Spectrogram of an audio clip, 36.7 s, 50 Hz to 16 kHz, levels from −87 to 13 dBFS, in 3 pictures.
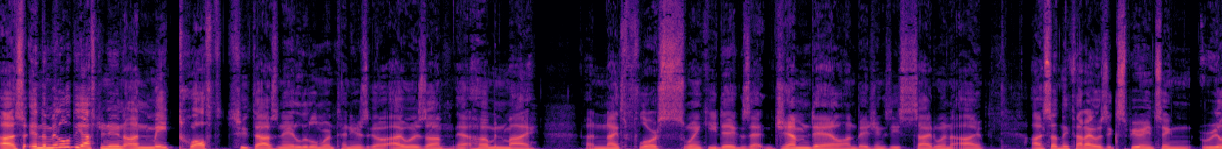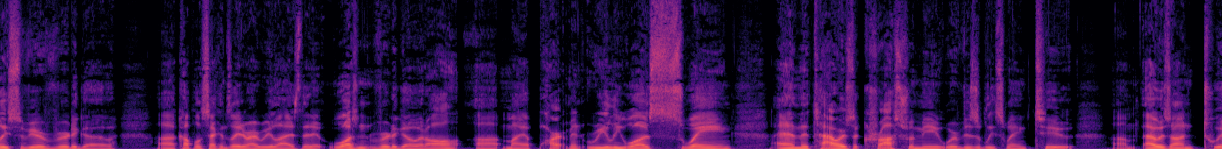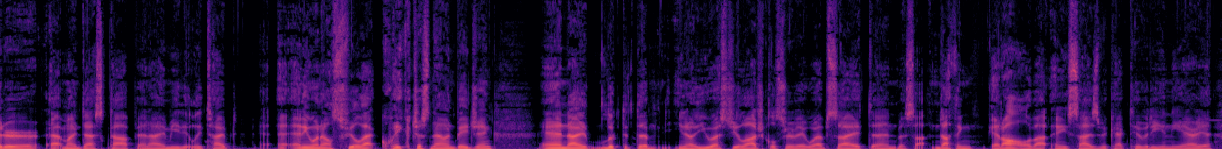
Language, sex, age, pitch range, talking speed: English, male, 30-49, 95-110 Hz, 200 wpm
